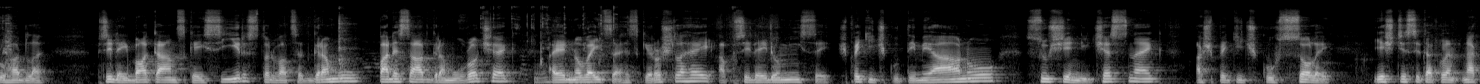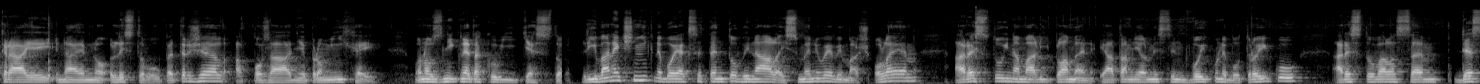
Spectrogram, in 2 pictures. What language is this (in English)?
Czech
